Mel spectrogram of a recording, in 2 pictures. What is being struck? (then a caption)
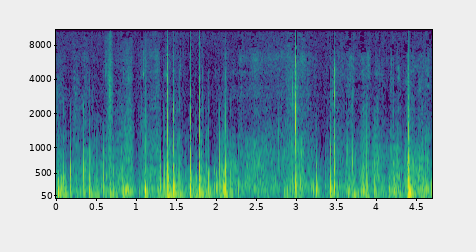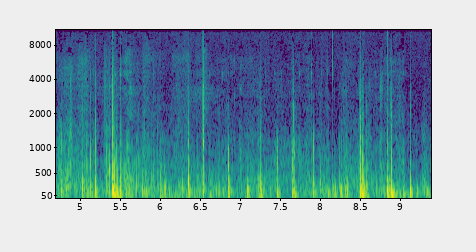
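Silicone pop-it pencil case tapped and scratched with long nails. Long acrylic nails scratch and tap across the raised bubbles of a long, hollow, pastel silicone pop-it style pencil case held over the microphones. Rapid, dull, low thuds come with soft rubbery scratching, forming an irregular, close-up patter.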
